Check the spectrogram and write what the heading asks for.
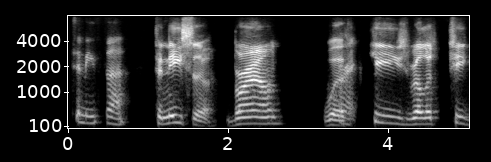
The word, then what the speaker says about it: Tenesia: of our real estate businesses on board with tanisha brown give me the correct pronunciation yeah it's okay it's tanissa tanissa brown with keys reality group and uh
